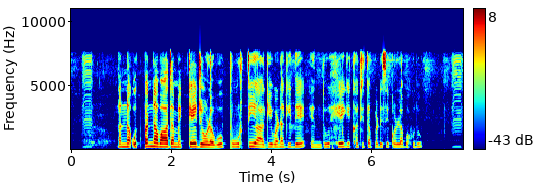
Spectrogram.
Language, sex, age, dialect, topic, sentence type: Kannada, female, 18-24, Central, agriculture, question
